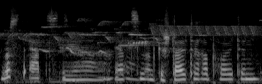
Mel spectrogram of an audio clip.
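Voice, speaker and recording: A woman with a fairly high pitch and ordinary pitch variation talks at a moderate pace against noticeable background noise. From Munich, Bavaria. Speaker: doctor and festival participant. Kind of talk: casual interview.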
